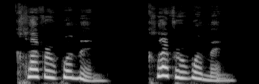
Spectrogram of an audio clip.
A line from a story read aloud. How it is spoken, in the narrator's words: Avdyich called out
